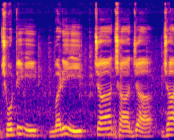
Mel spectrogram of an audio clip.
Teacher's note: इनका उच्चारण जो है वह तालव्य से होता है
